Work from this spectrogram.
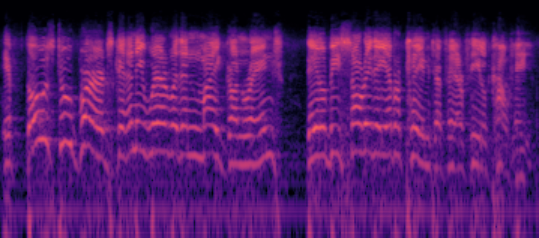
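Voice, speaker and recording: An American police chief blusters in vintage TV comedy style, with a high voice that swings emphatically up and down. He is hard-boiled and self-important yet courtly with ladies, on a dull 1950s soundtrack. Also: lively intonation, measured pace, few pauses, pushed and bright, heavily acted. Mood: officious, boastful. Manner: emphatic, officious, addresses woman formally as ma'am. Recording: muffled 1950s television soundtrack.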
